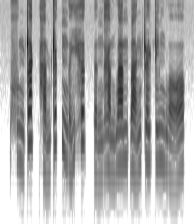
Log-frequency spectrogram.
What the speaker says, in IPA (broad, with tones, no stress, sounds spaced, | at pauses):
x u˨˩ ŋ ʈ a˦˥ k̚ h a˨˩˨ m ʈ ə˦˥ k̚ ŋ ə˨˩˦ j h əː˦˥ k̚ ʔ ə˨˩˨ ŋ ɣ a˨˩ m w a˧ m ɓ a˨˩˦ ŋ ʈ ə˧ j ʈ i˧ m w ɔ˨˩˦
